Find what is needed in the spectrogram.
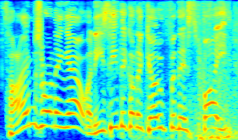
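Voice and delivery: high, hyped clutch call; excited play-by-play. Real, not acted. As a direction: build the tension to the win.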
